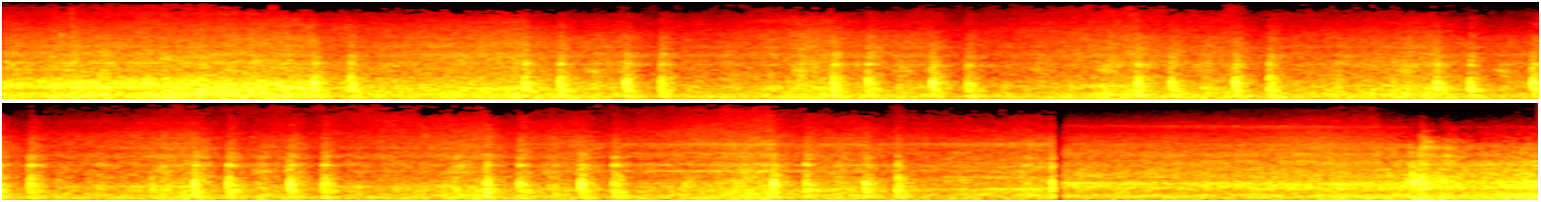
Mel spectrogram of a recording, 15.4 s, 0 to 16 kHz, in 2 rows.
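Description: Keihan 3000-series electric train running past a station platform: a steady rumble of running noise with wheels clacking over rail joints in quick runs of clicks. About 13 s in, the sound cuts to another 3000-series train running in.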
